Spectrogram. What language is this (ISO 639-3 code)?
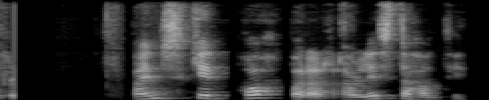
isl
